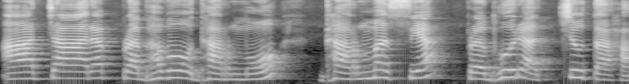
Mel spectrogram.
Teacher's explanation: ധർമ്മത്തിലെ ധ ഘോഷായിട്ട് ഉച്ചരിക്കു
